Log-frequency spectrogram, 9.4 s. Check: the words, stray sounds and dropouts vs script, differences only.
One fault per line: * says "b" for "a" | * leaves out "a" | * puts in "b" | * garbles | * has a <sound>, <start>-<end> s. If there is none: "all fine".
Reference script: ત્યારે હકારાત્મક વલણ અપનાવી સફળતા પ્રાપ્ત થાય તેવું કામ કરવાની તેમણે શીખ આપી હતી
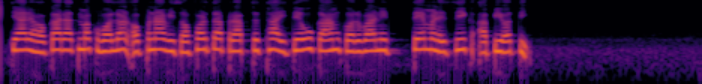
all fine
